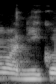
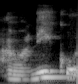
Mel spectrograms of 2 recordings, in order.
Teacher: En la I es donde hago la tonalidad o la fuerza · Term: acento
